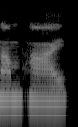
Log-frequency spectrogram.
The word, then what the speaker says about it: NumPy: It's about a package called NumPy or Numpy. Okay, it depends on your pronunciation, and array.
